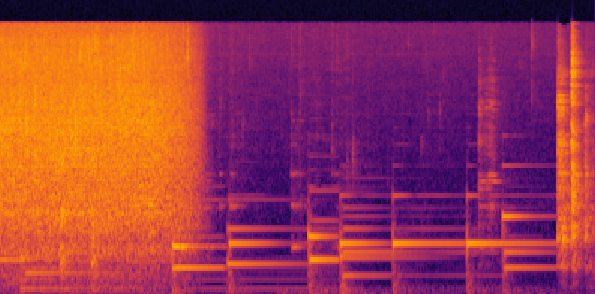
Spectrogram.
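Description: Spicy pork and vegetables sizzling in a cast-iron skillet, a steady hiss that cuts off abruptly about two and a half seconds in, over soft piano music. Near the end, a few quick scrapes as a wooden spatula pushes the stir-fry out of the skillet into a dish.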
